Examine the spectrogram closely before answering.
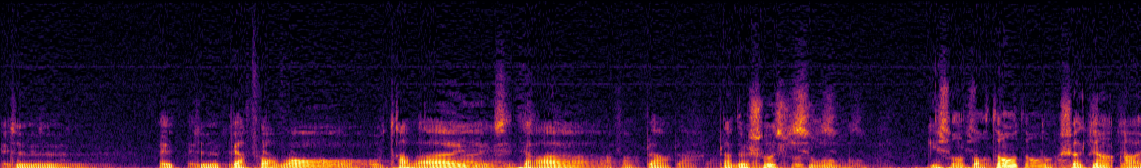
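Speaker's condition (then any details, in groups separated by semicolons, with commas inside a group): No condition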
